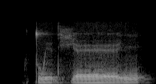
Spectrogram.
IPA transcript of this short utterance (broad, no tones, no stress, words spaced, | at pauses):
twidçeːɲ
